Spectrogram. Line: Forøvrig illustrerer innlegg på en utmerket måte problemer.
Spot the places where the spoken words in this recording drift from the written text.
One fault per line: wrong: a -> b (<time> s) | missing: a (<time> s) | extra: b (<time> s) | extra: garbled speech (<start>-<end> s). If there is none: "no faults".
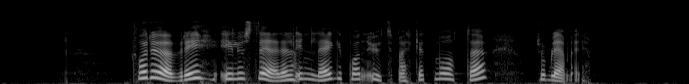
no faults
